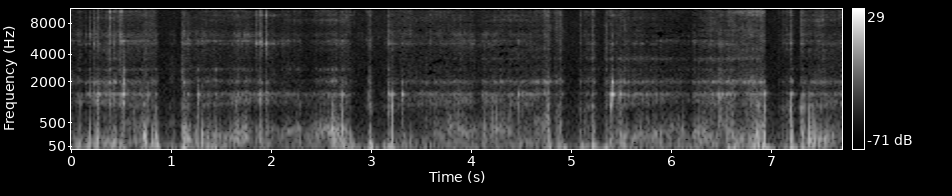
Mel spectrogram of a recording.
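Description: A hollow carved wooden frog guiro rests in the palm while a wooden stick scrapes across its ridged back and sits through the mouth slot. The result is a series of dry, rasping wooden scrapes and clicks, mostly low and hollow in tone, broken by short silent pauses between strokes.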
